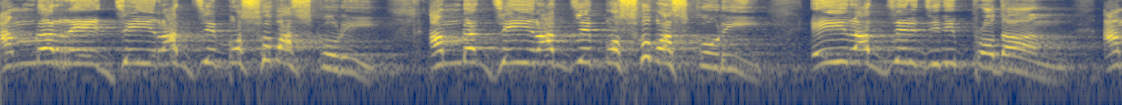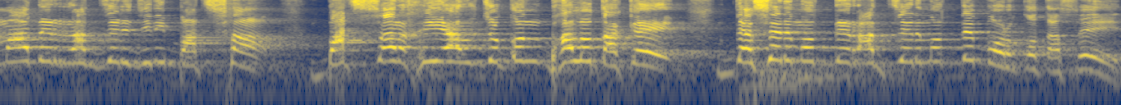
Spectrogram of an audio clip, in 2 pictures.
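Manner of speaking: put-on old woman voice, high and loud shouting.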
